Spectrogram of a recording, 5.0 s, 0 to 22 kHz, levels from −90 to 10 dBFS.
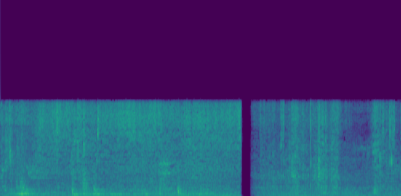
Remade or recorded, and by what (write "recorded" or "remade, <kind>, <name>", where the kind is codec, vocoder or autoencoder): remade, vocoder, WaveNeXt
